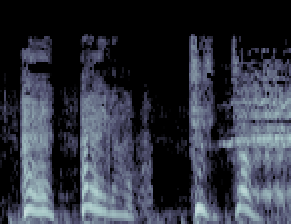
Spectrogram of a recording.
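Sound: horse neighing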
